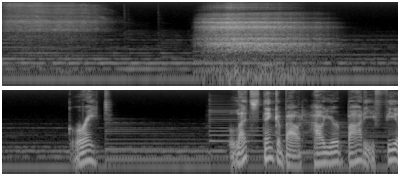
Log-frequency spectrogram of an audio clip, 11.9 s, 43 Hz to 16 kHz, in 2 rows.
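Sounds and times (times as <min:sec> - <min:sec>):
deep breath in, exhaled through the mouth: 0:00.0 - 0:01.8, 0:02.9 - 0:05.3
speech: 0:07.0 - 0:07.5, 0:09.4 - 0:11.8.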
